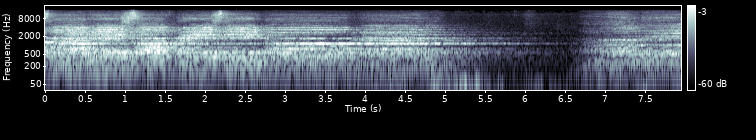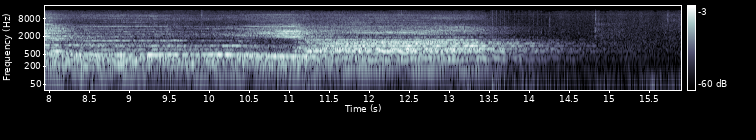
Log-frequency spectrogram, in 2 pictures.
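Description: Mixed youth choir singing a cappella in slow, held chords. One phrase dies away about five seconds in; after a short pause a last phrase is sung and fades out into the church's echo near the end.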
